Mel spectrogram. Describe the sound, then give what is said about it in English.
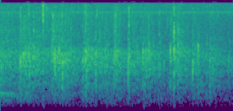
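An audience clapping in praise of the Lord: a dense, steady patter of many hands at a fairly even level, with a few louder claps standing out. “Why don't we give the Lord a clap for that?”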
